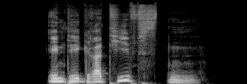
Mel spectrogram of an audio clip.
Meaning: 1. superlative degree of integrativ 2. inflection of integrativ: strong genitive masculine/neuter singular superlative degree
- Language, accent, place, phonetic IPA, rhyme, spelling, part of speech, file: German, Germany, Berlin, [ˌɪnteɡʁaˈtiːfstn̩], -iːfstn̩, integrativsten, adjective, De-integrativsten.ogg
